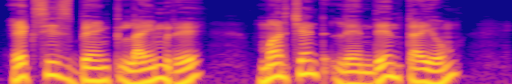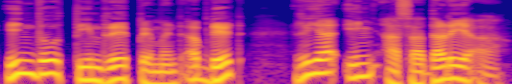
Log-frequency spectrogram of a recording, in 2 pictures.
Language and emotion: Santali, neutral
